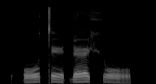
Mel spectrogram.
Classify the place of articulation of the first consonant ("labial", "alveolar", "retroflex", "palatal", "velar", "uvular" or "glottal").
glottal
